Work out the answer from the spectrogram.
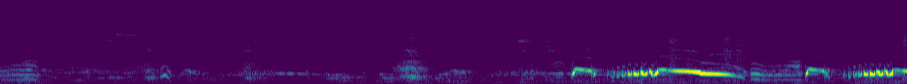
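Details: Male spotted dove calling as a lure to get other birds to sing, giving soft low coos that turn loud and rolling near the end, with fainter coos and quiet chirps earlier.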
